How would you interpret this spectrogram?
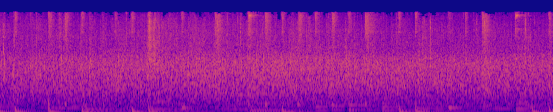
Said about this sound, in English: When it's time to pass the baton, today's Wall Street Journal, I think we should standing ovate. Did that hit home with any of you all? I had to stand and applaud that.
